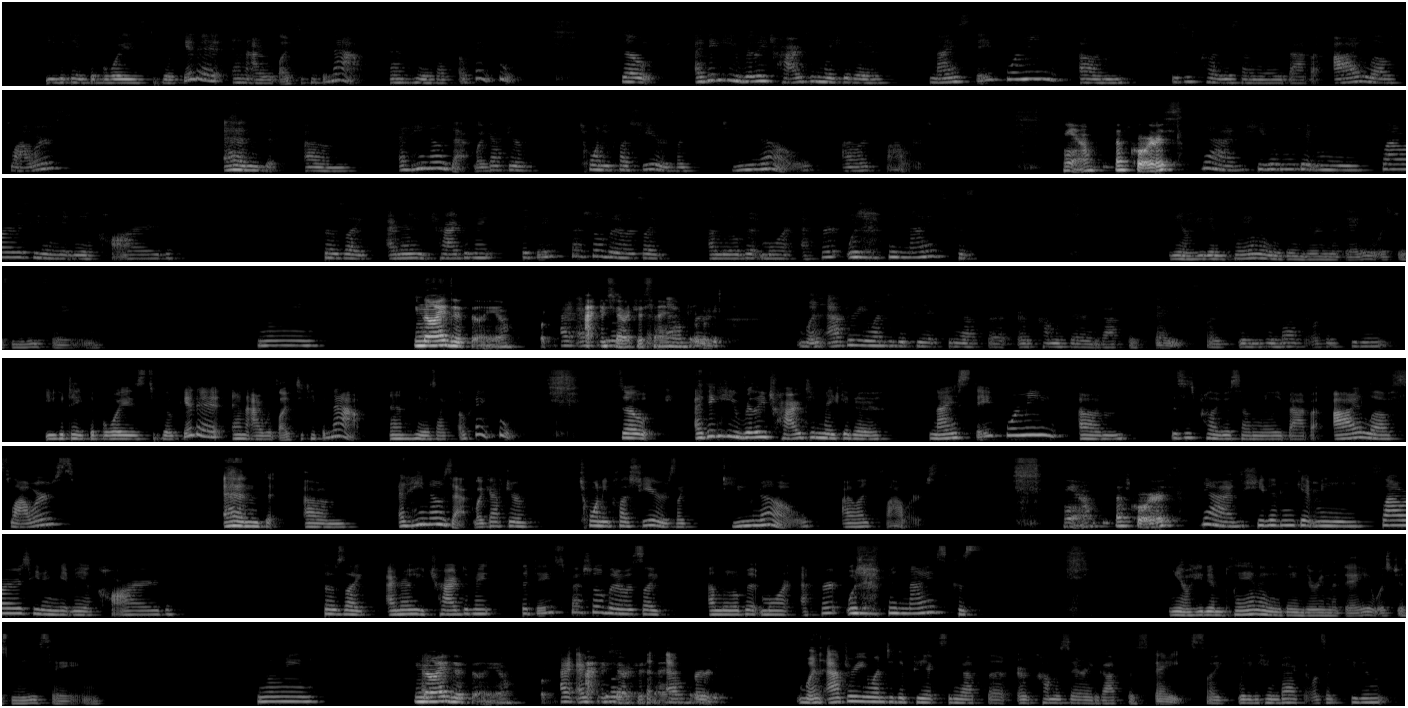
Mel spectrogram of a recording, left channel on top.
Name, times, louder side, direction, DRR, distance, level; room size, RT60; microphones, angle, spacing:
voice 1, 0.4-3.6 3.9-5.1 5.5-5.8 6.2-6.5 6.9-8.8 9.3-11.2 11.7-14.6 16.3-16.8 17.1-17.5 18.0-19.3 19.8-20.9 21.3-22.1 22.4-23.1 24.2-24.4 26.0-29.8 31.3-33.0 33.3-34.7 35.1-37.8 38.7-38.9 39.7-43.1 44.7-45.3 46.3-46.4 47.7-49.2 50.1-53.9 54.2-56.0, right 5 dB, 55° right, 0.3 m, -39 dB
voice 2, 24.7-25.7 46.2-47.2 47.9-49.3, left 5 dB, 75° left, 0.4 m, -30 dB
3.2 x 2.4 x 2.7 m
head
